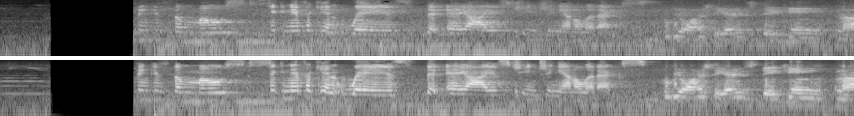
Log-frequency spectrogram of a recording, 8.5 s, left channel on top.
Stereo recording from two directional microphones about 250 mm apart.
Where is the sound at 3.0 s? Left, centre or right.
Right.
